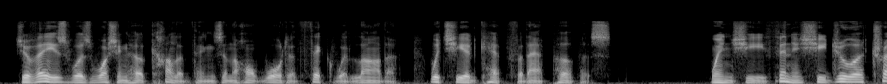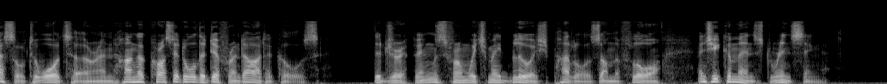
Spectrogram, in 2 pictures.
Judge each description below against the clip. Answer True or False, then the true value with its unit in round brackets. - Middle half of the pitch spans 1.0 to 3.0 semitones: False (5.1 semitones)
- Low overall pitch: True (90 Hz)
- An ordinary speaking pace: True (175 wpm)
